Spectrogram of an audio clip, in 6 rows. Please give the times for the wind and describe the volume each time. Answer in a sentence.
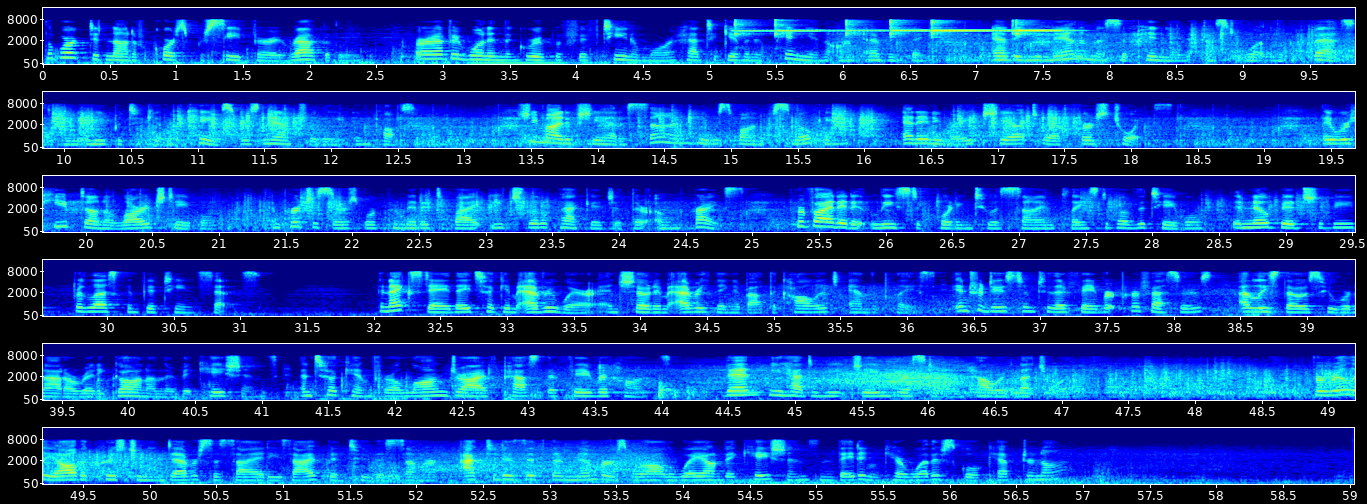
You can hear the wind from 0.0 to 58.9 s, getting quieter then louder.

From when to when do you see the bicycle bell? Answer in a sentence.
The bicycle bell can be heard from 5.2 to 7.7 s.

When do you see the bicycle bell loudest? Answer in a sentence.
The volume of the bicycle bell peaks at 7 seconds.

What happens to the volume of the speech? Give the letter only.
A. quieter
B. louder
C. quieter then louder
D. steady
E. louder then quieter
D.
